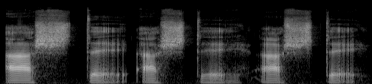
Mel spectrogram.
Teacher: Acheter, acheter. Okay, the E between the CH and the T is virtually imperceptible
